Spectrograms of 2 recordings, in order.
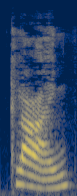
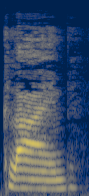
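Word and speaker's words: climb: যেমন শব্দের শেষে যদি এমবি থাকে তাহলে সেক্ষেত্রে শেষের যে বিটা থাকবে সেটাকে উচ্চারণ করতে হবে না বা সেটা উচ্চারিত হবে না। যেমন আমরা যদি কিছু এক্সাম্পল দেখি বম ক্লাইম ল্যাম থাম।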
